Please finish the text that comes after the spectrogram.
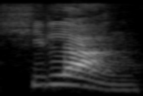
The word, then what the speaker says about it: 신랑: Mbak Sujin, Hago, dan Silang. Silang itu pengantin laki-laki ya, Rebun. Ada Silang dan Shinbu. Ya, ini tulisannya Shinrang, dibacanya Silang.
